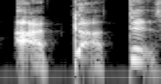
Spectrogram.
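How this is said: The words start with an aggressive, edgy attack.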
